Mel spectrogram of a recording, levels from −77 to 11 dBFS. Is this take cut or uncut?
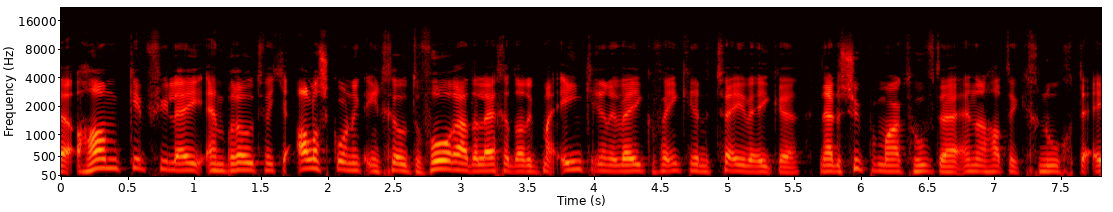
cut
